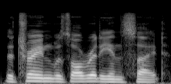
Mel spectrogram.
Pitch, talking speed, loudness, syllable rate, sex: 130 Hz, 210 wpm, -14 LUFS, 5.2 syllables/s, male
